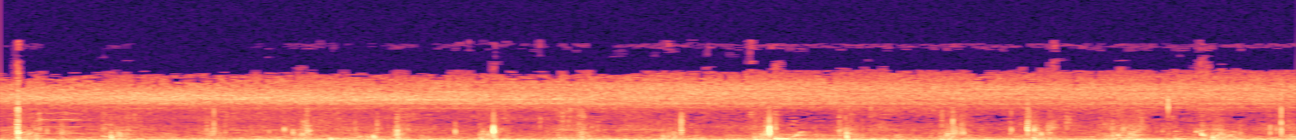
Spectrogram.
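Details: Continuous shrill cicada drone in the port-house townscape of Ine, north of Kyoto, Japan, with regular footsteps of someone walking and faint voices in the background.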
